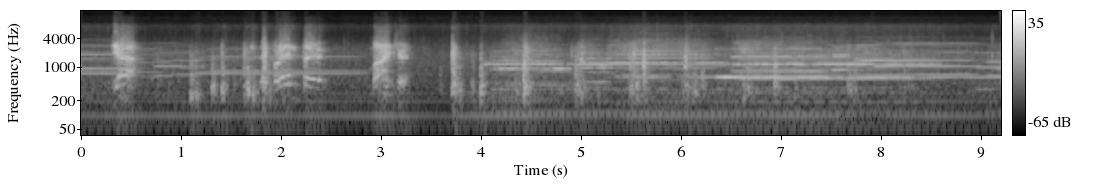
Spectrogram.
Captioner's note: Colonel Cabeza speaking in Spanish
